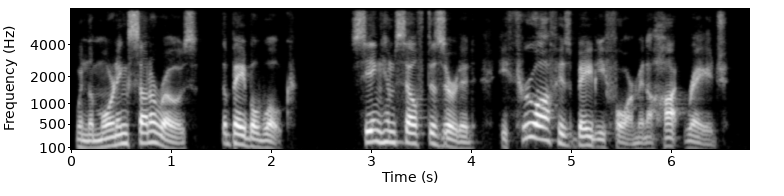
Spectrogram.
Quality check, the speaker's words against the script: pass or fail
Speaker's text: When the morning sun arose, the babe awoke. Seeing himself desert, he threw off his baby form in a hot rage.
fail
